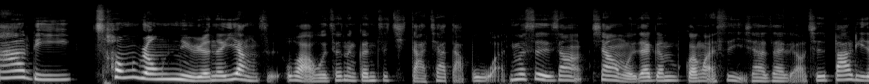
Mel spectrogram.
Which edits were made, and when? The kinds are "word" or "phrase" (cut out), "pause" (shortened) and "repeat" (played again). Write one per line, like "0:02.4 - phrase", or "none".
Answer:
0:05.1 - word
